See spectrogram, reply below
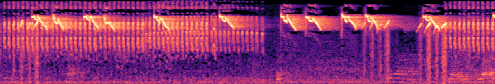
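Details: High-pitched white-eye chirps from a combination lure track alongside mantenan and pelatuk beras calls; thin descending notes repeat over a fast ticking buzz, broken by short gaps.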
